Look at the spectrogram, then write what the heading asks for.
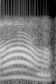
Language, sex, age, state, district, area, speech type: Assamese, female, 60+, Assam, Golaghat, urban, conversation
